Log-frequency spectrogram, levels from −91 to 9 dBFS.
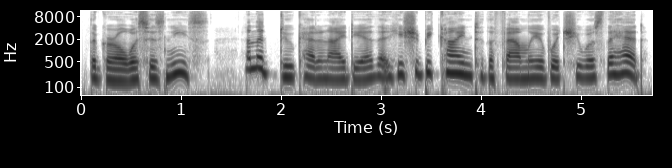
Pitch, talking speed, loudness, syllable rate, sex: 195 Hz, 265 wpm, -16 LUFS, 5.6 syllables/s, female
